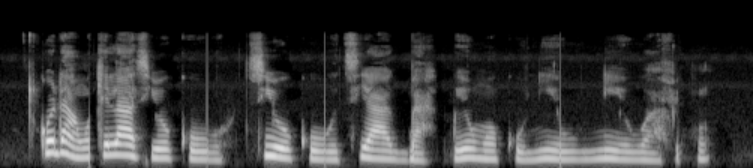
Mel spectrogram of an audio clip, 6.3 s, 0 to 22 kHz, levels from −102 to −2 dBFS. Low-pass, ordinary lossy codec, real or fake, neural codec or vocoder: none; none; real; none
